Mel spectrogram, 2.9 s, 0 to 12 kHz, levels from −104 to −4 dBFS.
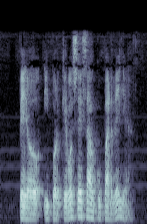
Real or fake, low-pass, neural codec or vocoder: real; 7.2 kHz; none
